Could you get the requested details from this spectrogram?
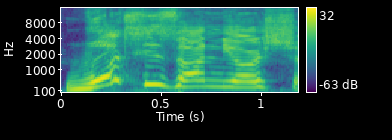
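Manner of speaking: very high, bad, horrible fake Brazilian accent. Retelling what a girl from Brazil asked her, horrible Brazilian accent. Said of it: "That's a horrible accent".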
